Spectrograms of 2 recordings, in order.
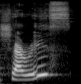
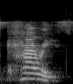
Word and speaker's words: Charis: It's called Charis? It's Caris. Caris. So it's spelled CH, and everybody's allowed one time to call it wrong.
